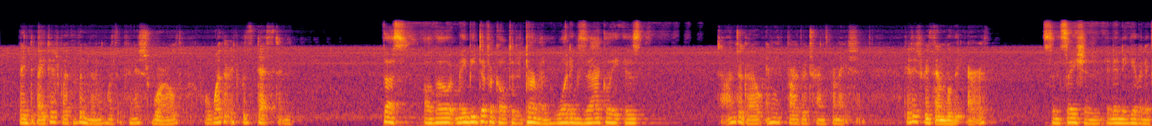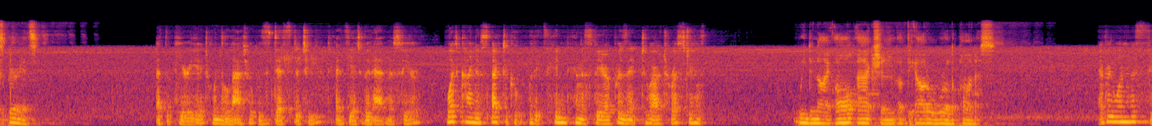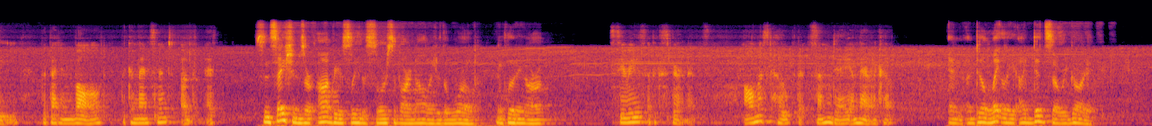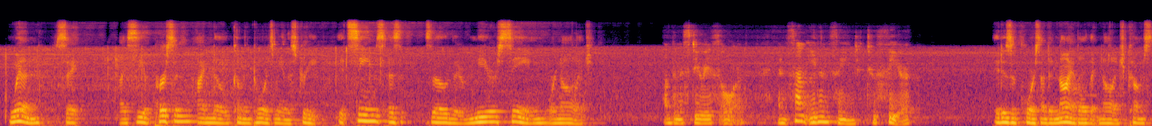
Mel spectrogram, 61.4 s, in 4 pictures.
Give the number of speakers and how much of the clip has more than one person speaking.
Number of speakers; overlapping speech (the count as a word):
two, no overlap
